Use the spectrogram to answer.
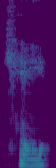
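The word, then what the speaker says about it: Caethe: leacock casey ezell vivian i believe it's pronounced kath at c-a-e-t-h-e if i pronounced it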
